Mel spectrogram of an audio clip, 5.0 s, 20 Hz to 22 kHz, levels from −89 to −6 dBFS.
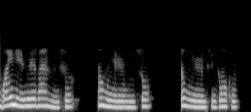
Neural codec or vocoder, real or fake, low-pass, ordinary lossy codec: codec, 16 kHz, 1 kbps, FreqCodec, larger model; fake; 3.6 kHz; none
